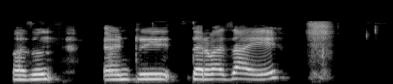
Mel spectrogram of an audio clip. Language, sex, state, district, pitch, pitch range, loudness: Marathi, female, Maharashtra, Dhule, 240 Hz, 230-255 Hz, -15 LUFS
